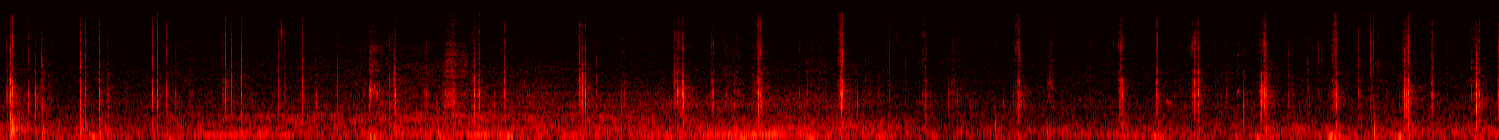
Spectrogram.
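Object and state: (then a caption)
Plastic gel-bead eye mask. Long nails tap and scratch a plastic gel-bead eye mask lying flat on a table. The result is a quiet stream of sharp, bright clicks at an irregular pace, with short scratchy passages and a soft low hum underneath.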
